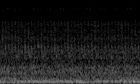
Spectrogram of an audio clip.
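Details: 2010 FAW V2 petrol engine idling after spark plug change for misfire codes P0300, P0302, P0304: steady, even low hum, no skipping; misfire cured, though weak piston rings are suspected.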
